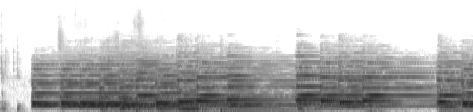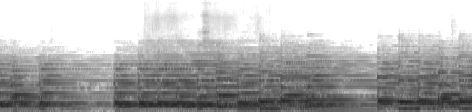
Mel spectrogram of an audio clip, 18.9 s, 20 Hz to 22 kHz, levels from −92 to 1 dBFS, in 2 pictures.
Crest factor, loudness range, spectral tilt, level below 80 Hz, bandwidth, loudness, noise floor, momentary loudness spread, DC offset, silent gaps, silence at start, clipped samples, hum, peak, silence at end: 14 dB; 3 LU; -10 dB/octave; -54 dBFS; 5.2 kHz; -19 LUFS; -50 dBFS; 12 LU; under 0.1%; none; 0.35 s; under 0.1%; none; -6 dBFS; 0 s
